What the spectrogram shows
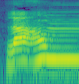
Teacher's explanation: দুই ঠোঁটের ভিজা অংশ থেকে গুণ্য হবে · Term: গুণ্না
